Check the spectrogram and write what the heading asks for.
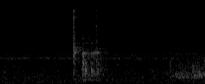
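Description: Near silence, broken about three quarters of a second in by a short double knock, handling noise on the workbench.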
